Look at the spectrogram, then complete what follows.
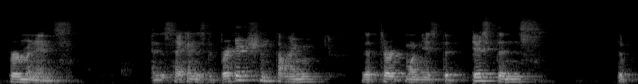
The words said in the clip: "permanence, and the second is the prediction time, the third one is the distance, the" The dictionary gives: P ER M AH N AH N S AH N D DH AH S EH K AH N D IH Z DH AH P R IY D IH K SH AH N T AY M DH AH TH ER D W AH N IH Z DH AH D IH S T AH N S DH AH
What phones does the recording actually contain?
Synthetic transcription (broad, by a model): P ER M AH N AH N S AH N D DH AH S EH K AH N D IH Z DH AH P R IY D IH K SH AH N T AY M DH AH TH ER D W AH N IH Z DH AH D IH S T AH N S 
